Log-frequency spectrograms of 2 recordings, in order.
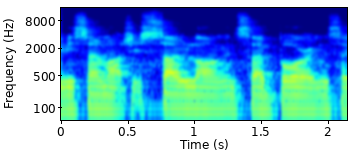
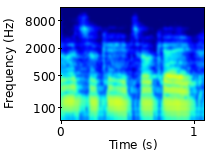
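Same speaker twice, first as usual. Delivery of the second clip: mock tearful, high, falling-apart voice; 5 semitones higher than usual. Retelling a funny bit where a character cries, imitating someone breaking down. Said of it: "He's like breaking down".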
